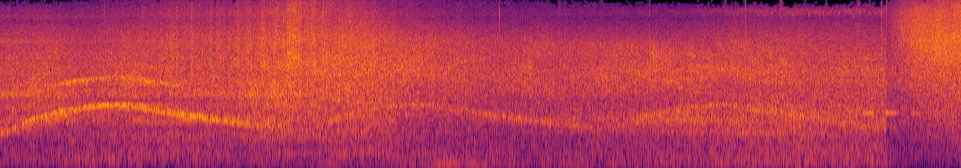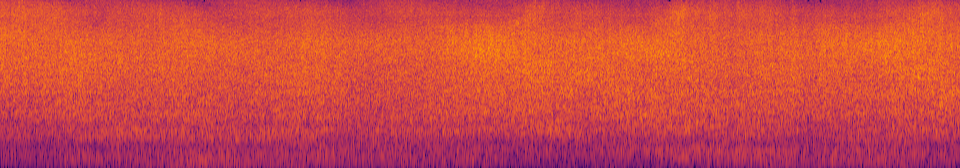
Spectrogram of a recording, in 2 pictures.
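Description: Fire engine's electronic siren on wail, rising and falling about every four to five seconds and fading as the truck drives off. About halfway through it gives way to a steady hiss of rain and traffic on wet pavement.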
